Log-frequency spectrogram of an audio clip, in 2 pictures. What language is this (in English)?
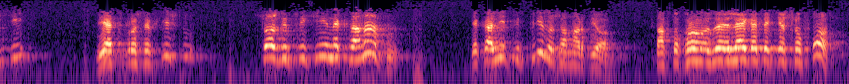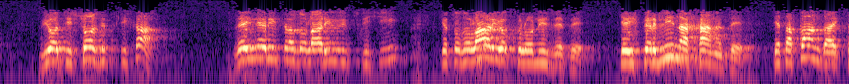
Greek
